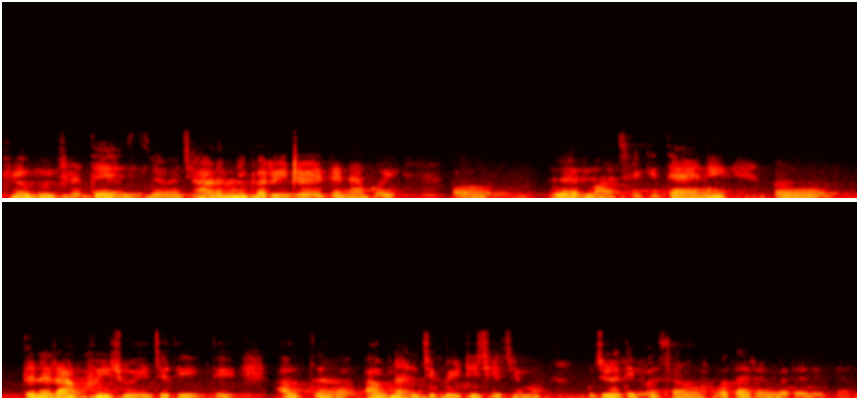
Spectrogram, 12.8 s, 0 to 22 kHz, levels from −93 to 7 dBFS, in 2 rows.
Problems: background sounds at intervals, echo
